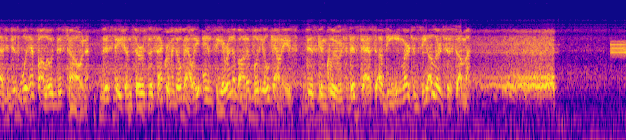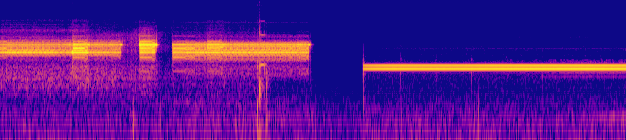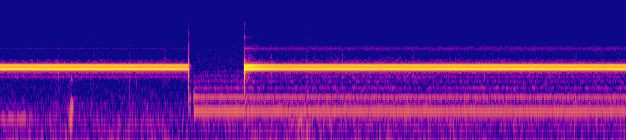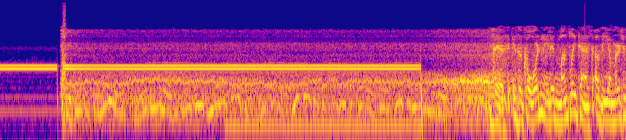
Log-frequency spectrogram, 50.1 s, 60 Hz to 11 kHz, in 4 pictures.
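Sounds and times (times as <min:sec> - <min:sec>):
low hum: 0:28.9 - 0:31.8, 0:38.8 - 0:49.4
two-tone attention signal: 0:38.8 - 0:46.0.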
